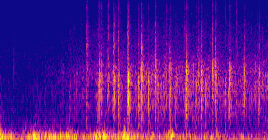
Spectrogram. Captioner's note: audience applauding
